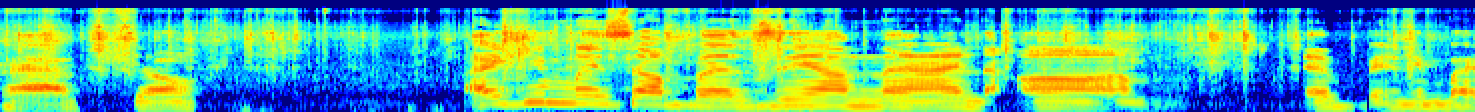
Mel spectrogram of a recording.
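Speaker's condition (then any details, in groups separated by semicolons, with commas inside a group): Friedreich's ataxia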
